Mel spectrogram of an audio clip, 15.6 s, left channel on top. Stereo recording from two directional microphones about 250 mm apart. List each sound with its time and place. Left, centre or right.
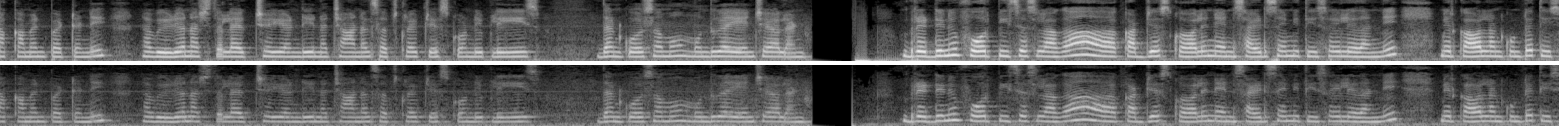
0.0 s a woman's voice: left
9.0 s a woman's voice: left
